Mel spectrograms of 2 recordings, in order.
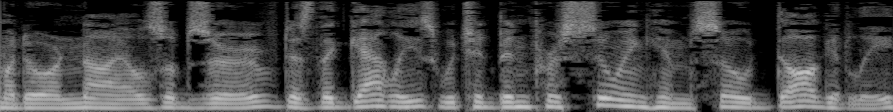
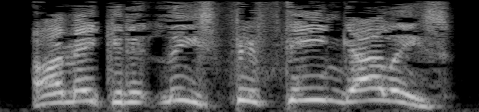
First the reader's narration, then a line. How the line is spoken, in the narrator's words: the seaman shouted down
